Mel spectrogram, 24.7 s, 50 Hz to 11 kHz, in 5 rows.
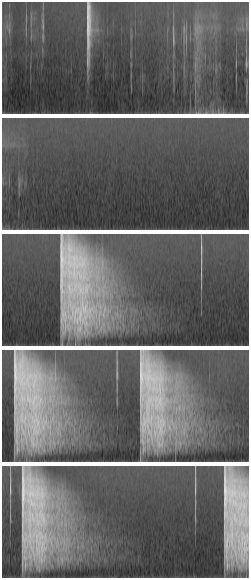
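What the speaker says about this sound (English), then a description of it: "5 shots from 7 yards for accuracy, and I will aim at the right circle square." Pistol shots from a Cosaint Arms COS11 firing Nosler 115 grain rounds at 7 yards, four sharp loud reports spaced a few seconds apart, each ringing out with a decaying tail, after faint handling noise.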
